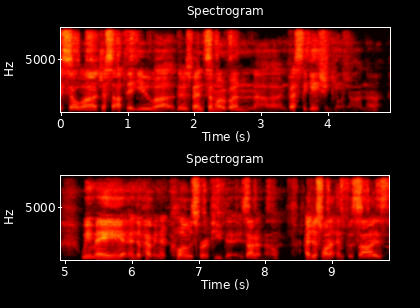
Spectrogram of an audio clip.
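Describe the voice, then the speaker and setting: A man playing a chatty, evasive pizzeria employee leaving halting, casual phone messages in a game. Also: mid-range voice, a bit bright, natural voice, rough recording. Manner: hesitant, rambling, nonchalant. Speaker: night-shift phone guide. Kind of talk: voicemail-style game monologue, casual and halting.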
